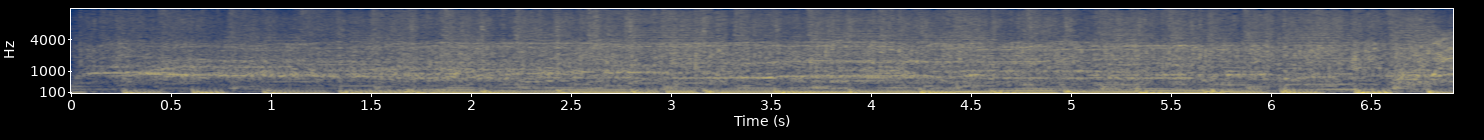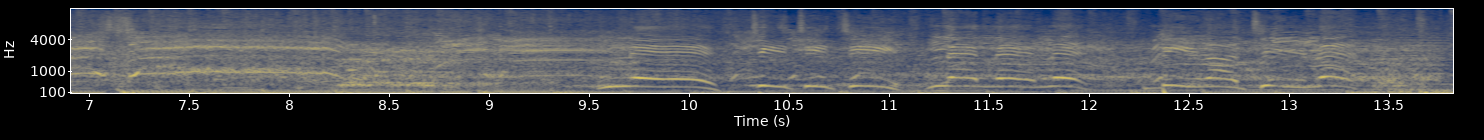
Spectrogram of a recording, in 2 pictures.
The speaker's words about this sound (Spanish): Pucha, ratoncito, estábamos tan animados gritando ahí, cantando ¡Viva Chile, pues!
